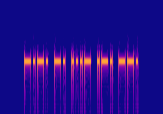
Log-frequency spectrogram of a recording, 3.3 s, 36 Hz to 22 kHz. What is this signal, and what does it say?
Morse code, heard as a keyed tone, about 27 wpm, 700 Hz. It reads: CNVRG
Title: Code Groups - 5 Letters - 28wpm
